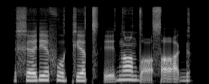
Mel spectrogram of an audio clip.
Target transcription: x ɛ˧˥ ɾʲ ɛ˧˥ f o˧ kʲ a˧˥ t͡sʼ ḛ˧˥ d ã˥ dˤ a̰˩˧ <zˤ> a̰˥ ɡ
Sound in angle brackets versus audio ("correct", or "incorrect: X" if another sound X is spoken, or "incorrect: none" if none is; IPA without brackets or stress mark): incorrect: sˤ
